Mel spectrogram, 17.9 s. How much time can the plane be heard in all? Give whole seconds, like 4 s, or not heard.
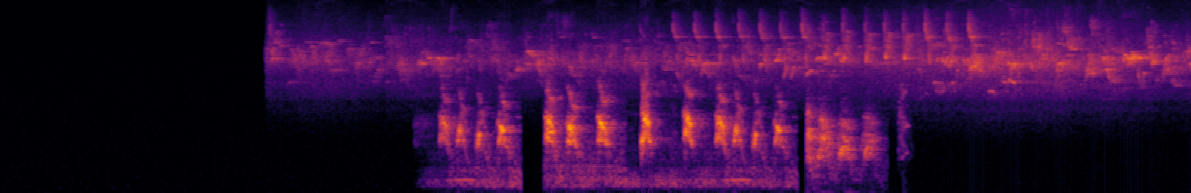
not heard.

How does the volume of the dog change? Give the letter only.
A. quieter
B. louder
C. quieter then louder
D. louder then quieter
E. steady
A.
